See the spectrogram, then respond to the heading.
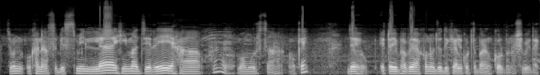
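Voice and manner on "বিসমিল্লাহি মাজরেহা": slow recitation, মাজরেহা with a held "ray"; imala. Shown as a demonstration. Teacher recites the verse as example, imala on মাজরেহা. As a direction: draw out "ray" in মাজরেহা, not "ree". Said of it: "এই শব্দের সময় পড়তে হবে এইভাবে".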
